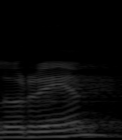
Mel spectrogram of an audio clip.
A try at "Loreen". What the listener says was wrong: Lorraine. He even said R. But that's just the Swedish pronunciation, but it's Lorraine. But it's Lorraine. So it's A. It's not Loreen, it's Lorraine. You see the difference?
